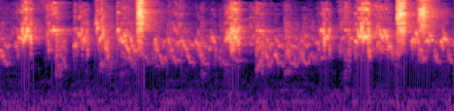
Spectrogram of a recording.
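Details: Loud, close budgerigar chirping: a dense tumble of squeaky, buzzy warbled notes with piercing chirps every second or so.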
